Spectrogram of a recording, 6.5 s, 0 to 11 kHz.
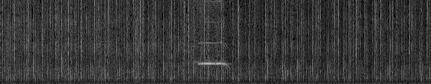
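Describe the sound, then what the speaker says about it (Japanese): Steady audience applause fills a large outdoor venue after a Japan Maritime Self-Defense Force Kure band concert at the 2019 Kure curry festival, dense clapping continuing evenly throughout with a brief louder swell midway. "会場の皆様、盛大な拍手をよろしくお願いいたします。"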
